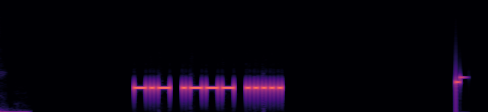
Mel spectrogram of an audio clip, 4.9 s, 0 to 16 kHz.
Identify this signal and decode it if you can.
Morse code, heard as a keyed tone, about 30 wpm, 700 Hz. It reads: KJ5
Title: USA Call Sign Prefixes - 30wpm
